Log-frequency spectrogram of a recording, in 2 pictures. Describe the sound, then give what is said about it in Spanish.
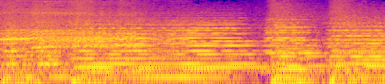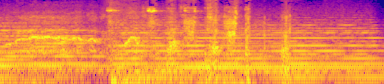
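A donkey brays loudly, a long, harsh, wheezing call in several drawn-out bursts with brief breaks between them, filling the whole stretch. “¡Se te quedó la burra! ¡Se te quedó la burra!”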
